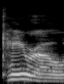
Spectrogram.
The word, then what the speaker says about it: Cairo: Yeah, it's pronounced Cairo in Illinois. Like the syrup.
